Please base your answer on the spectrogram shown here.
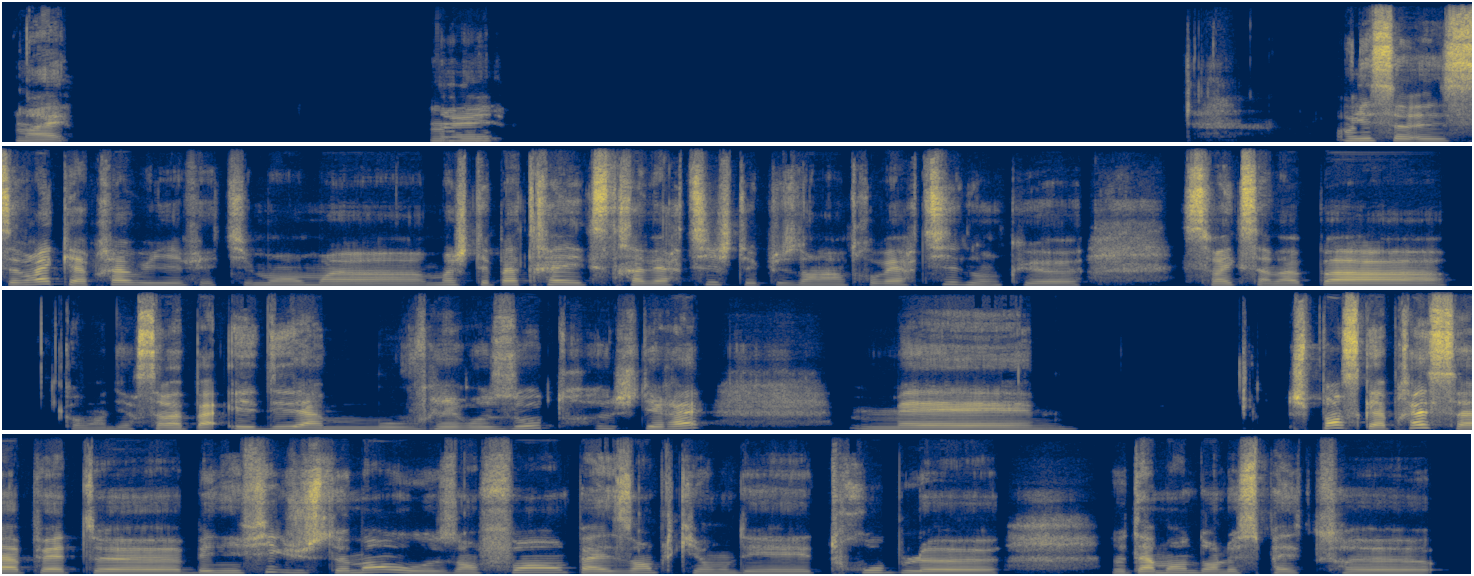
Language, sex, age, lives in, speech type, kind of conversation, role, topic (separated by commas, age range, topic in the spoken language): French, female, 20-24, France, conversation, unstructured, none, Comment les jeux vidéo peuvent-ils aider à apprendre ?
